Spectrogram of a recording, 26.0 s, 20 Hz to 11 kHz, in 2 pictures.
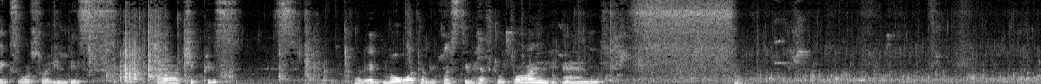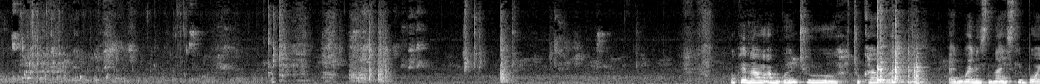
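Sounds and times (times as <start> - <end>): liquid sloshing: 7.1 - 17.4
water pouring into pan: 7.5 - 16.9.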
